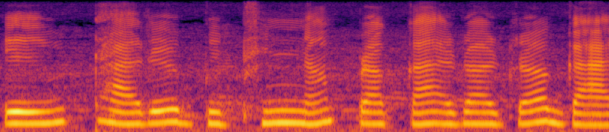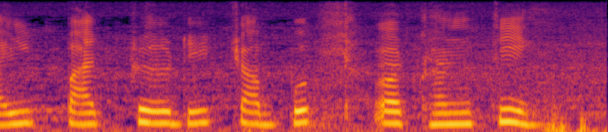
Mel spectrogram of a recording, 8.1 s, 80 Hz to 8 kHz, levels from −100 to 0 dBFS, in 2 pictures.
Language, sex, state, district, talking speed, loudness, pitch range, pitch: Odia, female, Odisha, Sambalpur, 65 wpm, -18 LUFS, 210-230 Hz, 215 Hz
